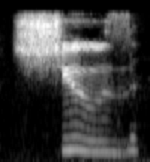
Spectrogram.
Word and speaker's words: shoes: Or even, you know, you have shoes. It ends in an S, but it sounds like a Z.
